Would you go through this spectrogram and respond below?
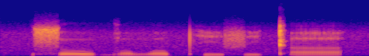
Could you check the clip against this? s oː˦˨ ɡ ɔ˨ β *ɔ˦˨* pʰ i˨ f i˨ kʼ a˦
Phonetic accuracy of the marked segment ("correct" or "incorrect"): incorrect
